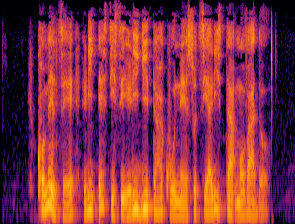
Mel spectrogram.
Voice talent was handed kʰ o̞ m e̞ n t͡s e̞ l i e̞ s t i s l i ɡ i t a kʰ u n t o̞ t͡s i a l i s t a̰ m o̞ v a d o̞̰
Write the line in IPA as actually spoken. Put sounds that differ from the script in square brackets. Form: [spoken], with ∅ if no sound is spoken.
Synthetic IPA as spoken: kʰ o̞ m e̞ n t͡s e̞ l i e̞ s t i s l i ɡ i t a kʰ u n [s] o̞ t͡s i a l i s t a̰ m o̞ v a d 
